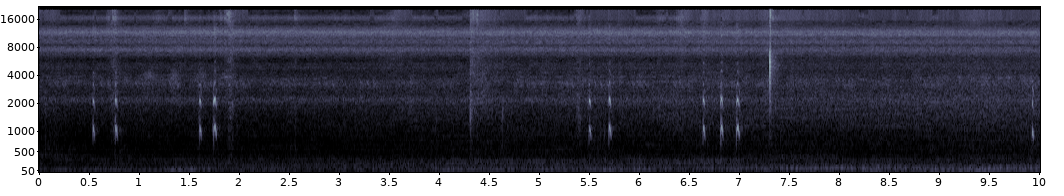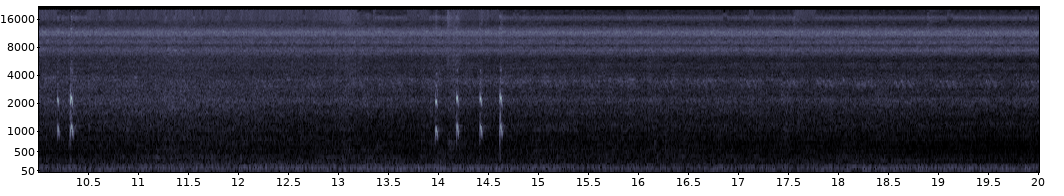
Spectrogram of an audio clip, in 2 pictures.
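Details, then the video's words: Toad calling in small clusters of two to three short, bright notes, repeated at irregular intervals over a loud, rumbling low background noise. "Toad the best Sound"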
